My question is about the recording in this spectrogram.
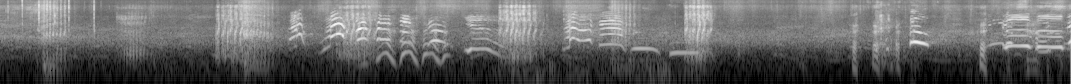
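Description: Indistinct voices in short rising-and-falling calls, with a few brief breathy noise bursts between them.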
